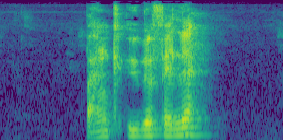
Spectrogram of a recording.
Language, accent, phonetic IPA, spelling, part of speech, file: German, Austria, [ˈbaŋkˌʔyːbɐfɛlə], Banküberfälle, noun, De-at-Banküberfälle.ogg
- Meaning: nominative/accusative/genitive plural of Banküberfall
